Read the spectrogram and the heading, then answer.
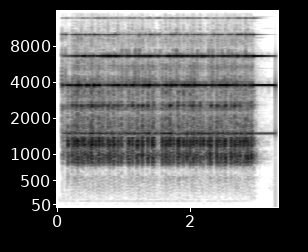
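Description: An early 1900s mechanical wind-up doorbell, a piece of metal hitting another piece of metal, rings in one continuous, rapid metallic trill for about three seconds, loud, then stops abruptly with a brief ringing decay.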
